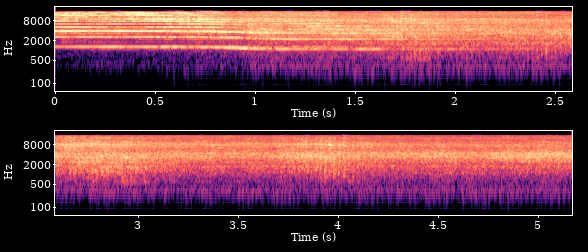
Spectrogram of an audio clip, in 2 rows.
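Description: Horn of an Indian Railways WAP-7 electric locomotive, one long blast that drops in pitch about a second in as the engine passes at high speed, followed by the steady rush and rattle of express coaches running through the station.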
